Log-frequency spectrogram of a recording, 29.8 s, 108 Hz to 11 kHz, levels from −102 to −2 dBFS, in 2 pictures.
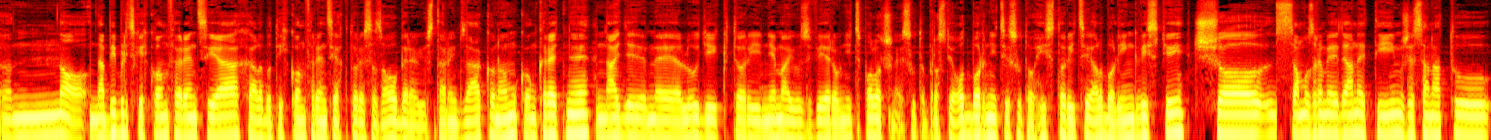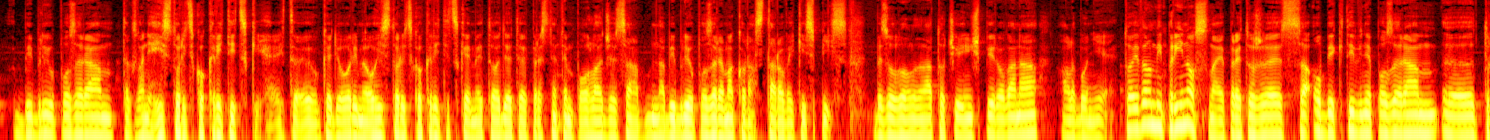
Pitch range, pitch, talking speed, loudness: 105-120 Hz, 110 Hz, 165 wpm, -19 LUFS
